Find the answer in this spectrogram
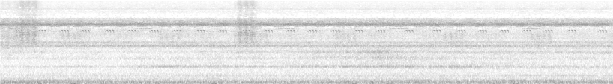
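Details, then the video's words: Crickets chirping at night in a swamp forest: a steady high shimmering trill with rows of short pulsed chirps repeating rapidly, over a constant low rumble and a couple of brief broadband rustles. "cricket chirping relaxing sound in night forest"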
